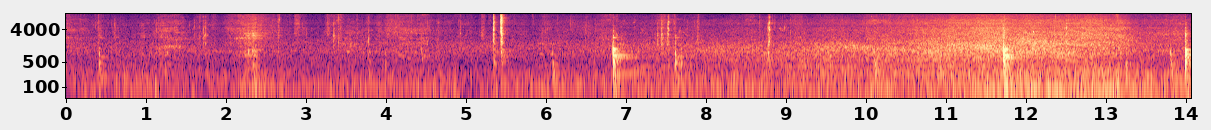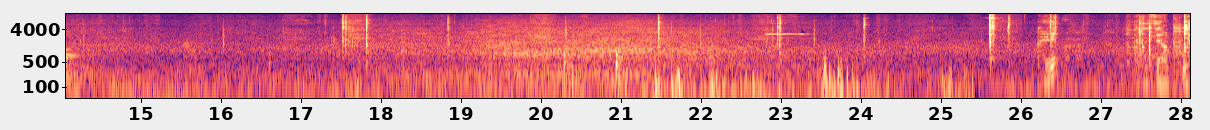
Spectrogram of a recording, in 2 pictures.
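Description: Metal tool work on a disc brake caliper: the screw of a clamp-type piston compressor being turned to press the caliper piston back, with scattered sharp metal clicks and knocks. Rubbing and rustling swell up twice as a hand passes right by the microphone.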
